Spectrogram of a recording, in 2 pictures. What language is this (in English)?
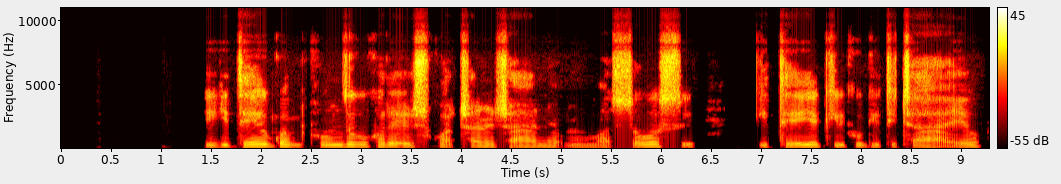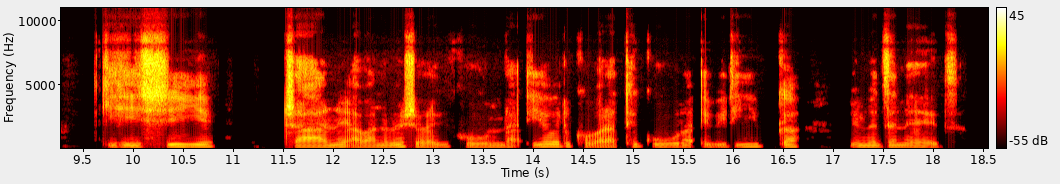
Rundi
